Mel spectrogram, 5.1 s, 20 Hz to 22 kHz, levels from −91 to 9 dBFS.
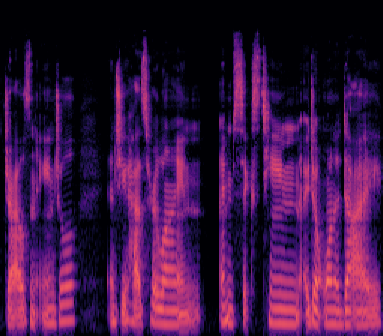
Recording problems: none

